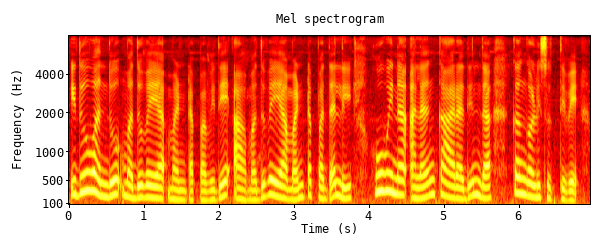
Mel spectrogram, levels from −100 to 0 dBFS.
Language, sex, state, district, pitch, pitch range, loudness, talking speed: Kannada, female, Karnataka, Bidar, 205 Hz, 185-245 Hz, -18 LUFS, 85 wpm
